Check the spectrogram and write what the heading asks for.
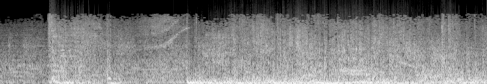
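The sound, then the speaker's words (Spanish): A sharp bazooka blast erupts, followed about a second later by a heavier car explosion that roars into a long, loud rumbling crackle of debris and fire with no voices. “Facebook apunta con su bazooka.”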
